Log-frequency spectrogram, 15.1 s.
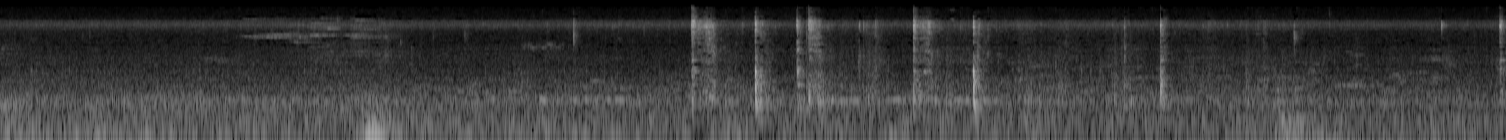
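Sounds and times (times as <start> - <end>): food sizzling in hot oil: 0.0 - 15.0
metal utensil clinking on pan: 6.9 - 12.7.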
